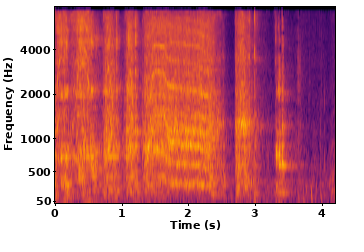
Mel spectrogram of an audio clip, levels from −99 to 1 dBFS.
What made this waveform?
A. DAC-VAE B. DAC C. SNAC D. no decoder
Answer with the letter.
D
